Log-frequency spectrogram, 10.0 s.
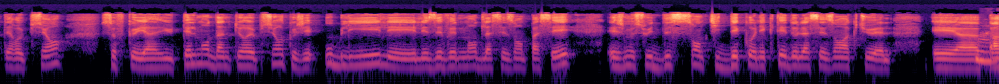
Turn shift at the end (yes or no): no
